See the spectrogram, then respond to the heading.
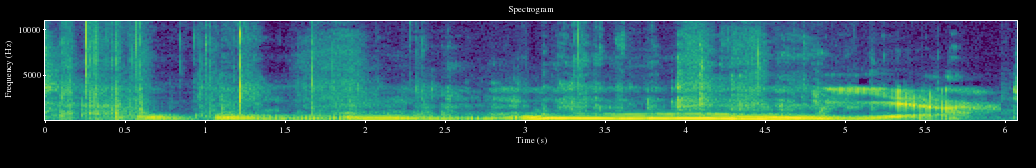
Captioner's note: sounds of pleasant surprise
